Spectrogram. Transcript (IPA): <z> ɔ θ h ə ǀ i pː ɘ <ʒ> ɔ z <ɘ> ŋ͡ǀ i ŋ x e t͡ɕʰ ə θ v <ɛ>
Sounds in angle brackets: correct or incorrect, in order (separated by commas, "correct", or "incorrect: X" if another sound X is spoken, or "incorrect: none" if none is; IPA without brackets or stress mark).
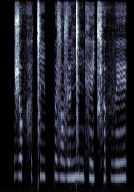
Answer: incorrect: ʒ, incorrect: z, correct, incorrect: e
